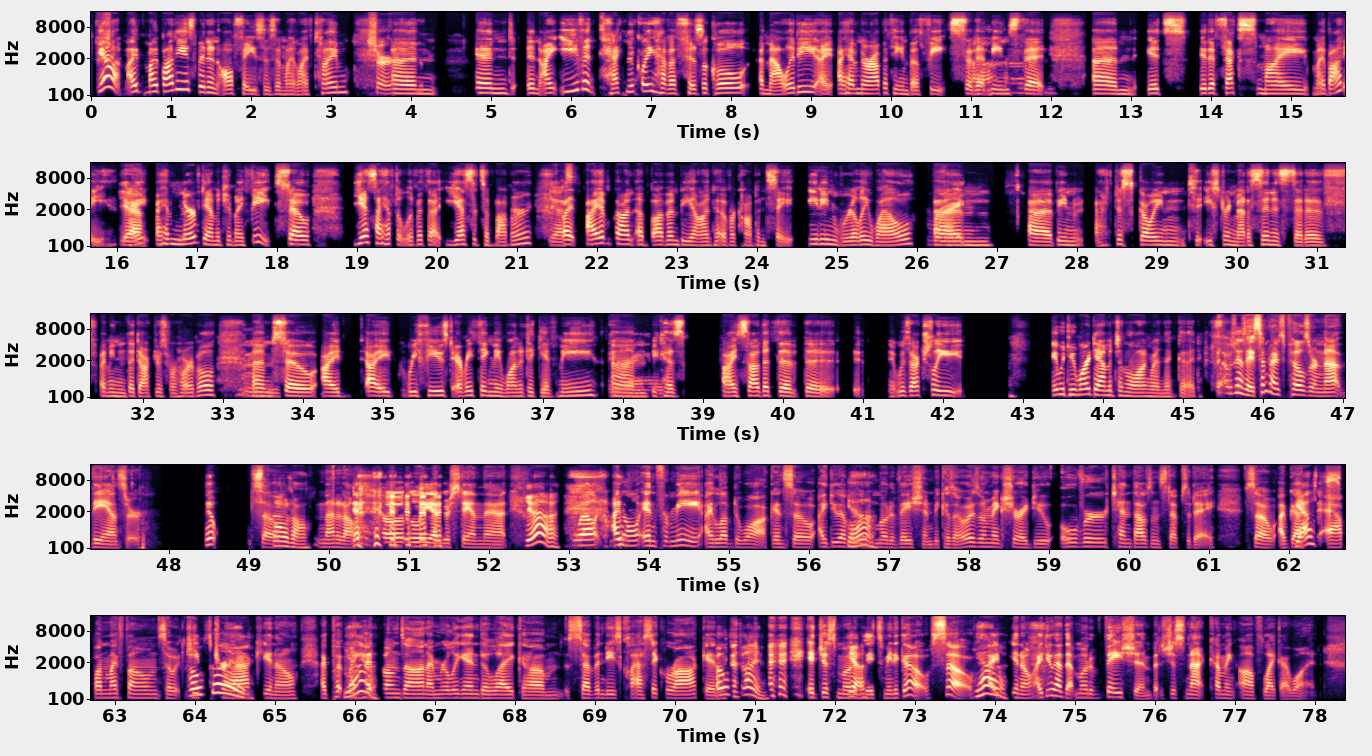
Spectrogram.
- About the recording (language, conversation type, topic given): English, unstructured, What's the best way to keep small promises to oneself?
- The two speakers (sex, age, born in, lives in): female, 55-59, United States, United States; female, 60-64, United States, United States
- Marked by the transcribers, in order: other background noise; drawn out: "Um"; exhale; laugh; chuckle; stressed: "motivation"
